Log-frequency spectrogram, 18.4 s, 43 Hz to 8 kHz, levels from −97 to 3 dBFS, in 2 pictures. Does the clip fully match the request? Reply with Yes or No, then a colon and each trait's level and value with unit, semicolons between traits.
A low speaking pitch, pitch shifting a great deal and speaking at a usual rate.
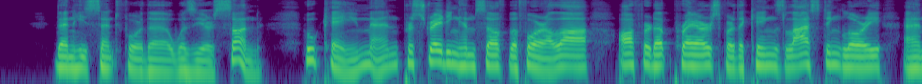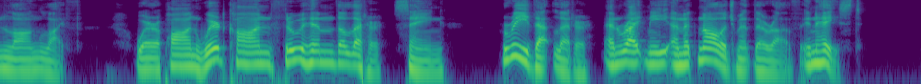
Yes: low, 130 Hz; wide, 6.0 semitones; average, 145 wpm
